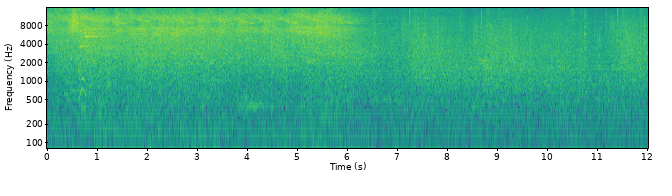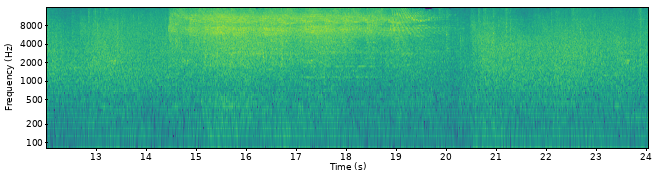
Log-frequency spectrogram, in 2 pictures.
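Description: Explosions boom and crackle in quick succession.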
